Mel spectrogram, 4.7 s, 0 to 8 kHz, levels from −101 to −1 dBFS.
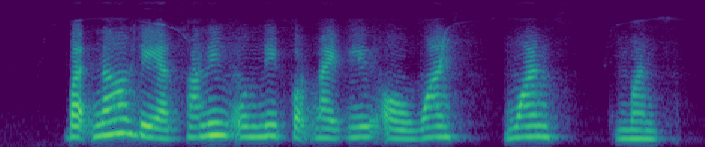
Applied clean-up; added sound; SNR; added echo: neural mask model DeepFilterNet 3.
